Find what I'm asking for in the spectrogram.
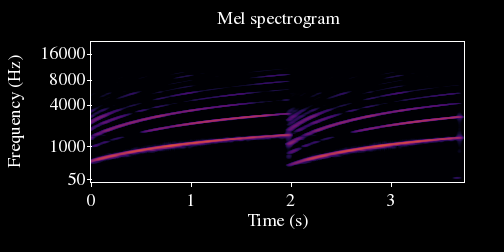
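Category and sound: signal or alarm, alarm going off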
